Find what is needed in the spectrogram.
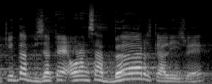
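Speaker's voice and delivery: ordinary delivery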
